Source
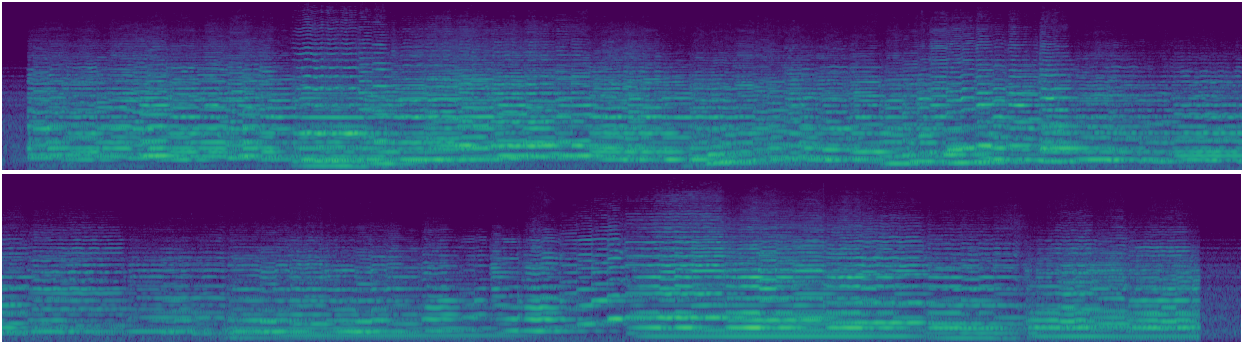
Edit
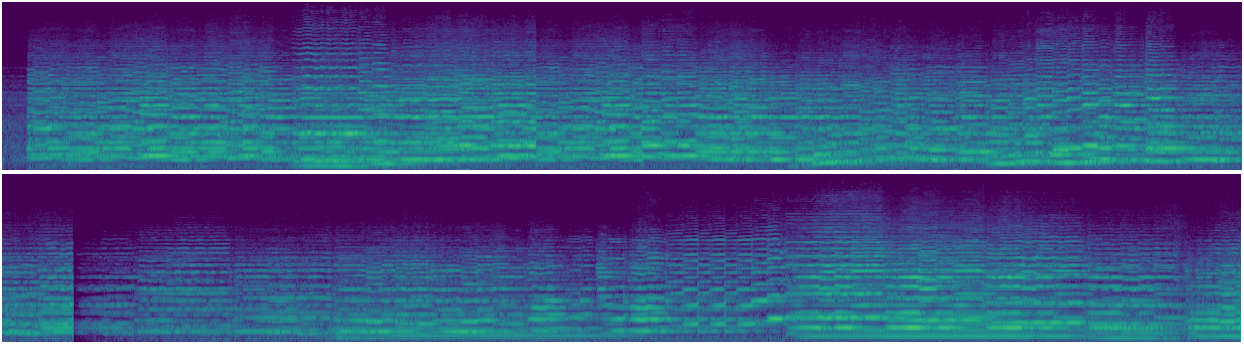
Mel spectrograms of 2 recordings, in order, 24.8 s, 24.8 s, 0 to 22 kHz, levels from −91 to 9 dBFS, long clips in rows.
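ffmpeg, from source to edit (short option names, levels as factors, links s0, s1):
-filter_complex "[0:a]asplit=6[s0][s1][s2][s3][s4][s5];[s0]atrim=end=5.342[s6];[s1]atrim=start=0.718:end=1.782[s7];[s2]atrim=start=5.338:end=12.05,asetpts=PTS-STARTPTS,afade=t=out:st=6.708:d=0.004:c=hsin[s8];[s3]atrim=start=12.05:end=18.302,asetpts=PTS-STARTPTS,afade=t=in:d=1.64[s9];[s4]atrim=start=18.028:end=18.302[s10];[s5]atrim=start=18.028[s11];[s6][s7]acrossfade=d=0.004:c1=hsin:c2=hsin[s12];[s8][s9]concat=n=2:v=0:a=1[s13];[s12][s13]acrossfade=d=0.004:c1=hsin:c2=hsin[s14];[s14][s10]acrossfade=d=0.004:c1=hsin:c2=hsin[s15];[s15][s11]acrossfade=d=0.004:c1=hsin:c2=hsin"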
